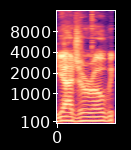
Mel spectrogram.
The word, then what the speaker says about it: Yajirobe: Yajirobe.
